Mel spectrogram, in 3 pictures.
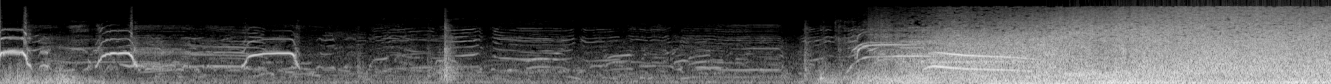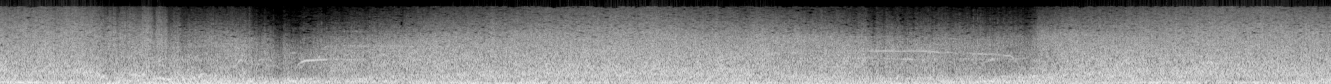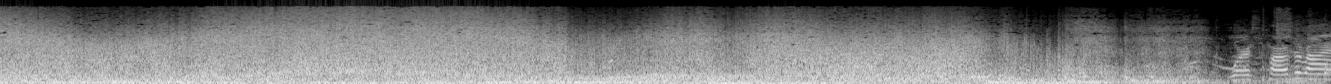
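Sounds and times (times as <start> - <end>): wind rushing over microphone: 0.0 - 5.7, 7.8 - 39.9
roller coaster train roaring: 0.0 - 39.9.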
